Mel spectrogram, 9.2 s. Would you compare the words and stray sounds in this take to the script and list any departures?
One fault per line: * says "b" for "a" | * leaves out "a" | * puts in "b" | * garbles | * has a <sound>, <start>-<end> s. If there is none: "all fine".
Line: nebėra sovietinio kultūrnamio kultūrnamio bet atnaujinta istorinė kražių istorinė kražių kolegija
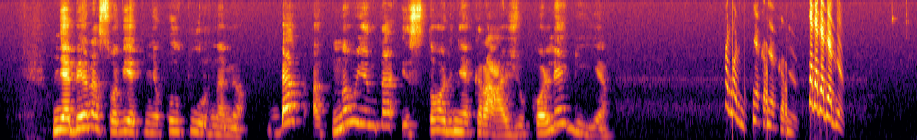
* leaves out "kultūrnamio"
* leaves out "istorinė kražių"
* has a chirp, 7.3-8.5 s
